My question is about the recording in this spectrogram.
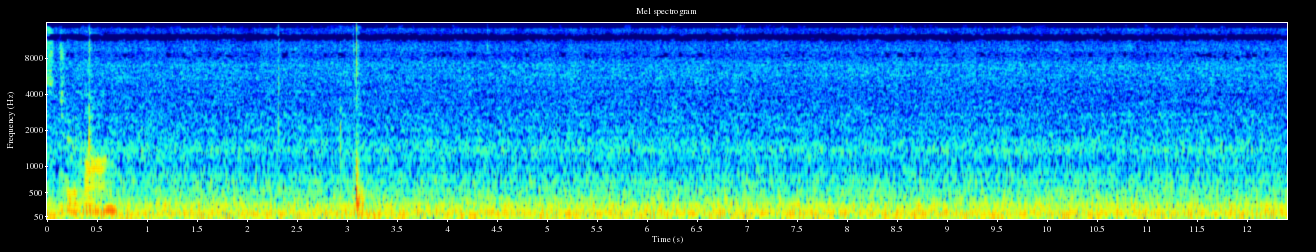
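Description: Steady low background hum with one sharp small click about three seconds in, from round-nose pliers working a wire loop on a bead.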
